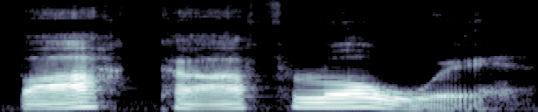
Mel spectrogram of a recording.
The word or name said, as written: Bakkaflói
